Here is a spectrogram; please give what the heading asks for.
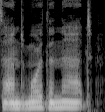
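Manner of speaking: ordinary delivery, nothing marked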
